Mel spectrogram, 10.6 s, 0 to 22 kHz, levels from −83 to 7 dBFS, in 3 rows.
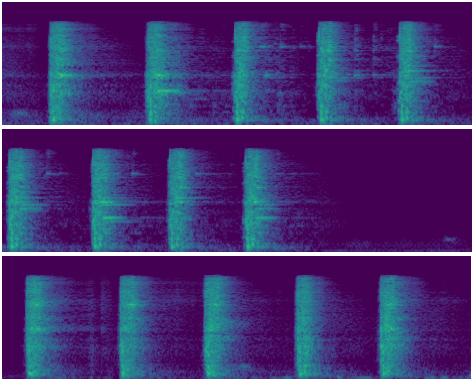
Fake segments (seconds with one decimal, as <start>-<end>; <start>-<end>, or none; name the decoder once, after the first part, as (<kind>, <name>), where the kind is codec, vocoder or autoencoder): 0.0-1.4 (autoencoder, DAC-VAE); 5.9-10.6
